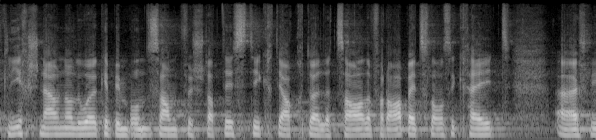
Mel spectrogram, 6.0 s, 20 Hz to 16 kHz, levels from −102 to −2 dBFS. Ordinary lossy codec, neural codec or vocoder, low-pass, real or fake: none; vocoder, 44.1 kHz, 128 mel bands every 256 samples, BigVGAN v2; 14.4 kHz; fake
